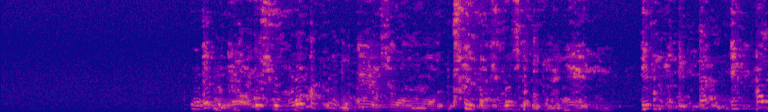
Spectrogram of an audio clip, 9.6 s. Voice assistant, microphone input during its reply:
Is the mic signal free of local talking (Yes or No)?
Yes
